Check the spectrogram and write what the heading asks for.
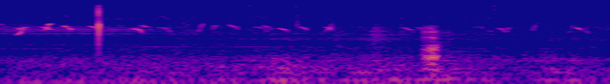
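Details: Baby chicks peeping softly, many high, thin, downward-slurred chirps overlapping steadily throughout, over a low background rumble with a couple of sharp clicks.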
